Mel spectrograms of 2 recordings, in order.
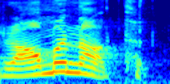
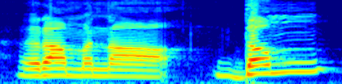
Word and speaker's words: Ramanathan: So many people pronounce it as Ramanathan, Ramanadam, or Ramnath, or Ramanna. So again, like, I go through that procedure, that process, that I have to, repeat, like R, A, M, A, N, A, T, H, A.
